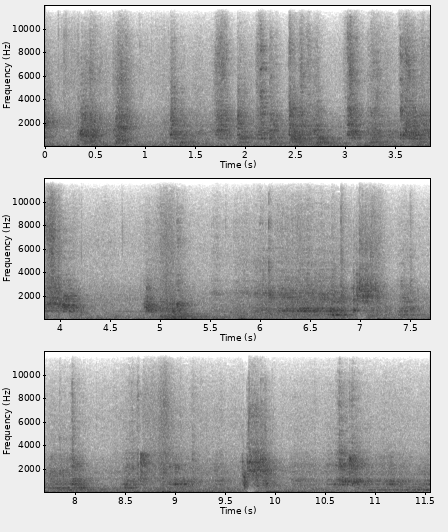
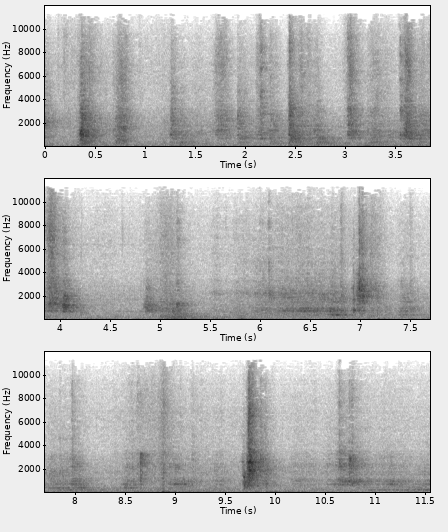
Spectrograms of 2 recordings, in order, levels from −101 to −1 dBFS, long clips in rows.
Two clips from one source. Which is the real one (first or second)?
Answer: first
